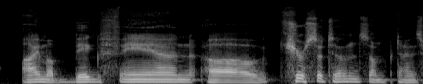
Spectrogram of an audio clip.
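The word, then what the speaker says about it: quercetin: milligrams of zinc i'm a big fan of curceton sometimes pronounced cursin it's a compound that's present in the white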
